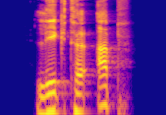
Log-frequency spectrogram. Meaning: inflection of ablegen: 1. first/third-person singular preterite 2. first/third-person singular subjunctive II
- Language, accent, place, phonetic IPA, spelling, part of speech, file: German, Germany, Berlin, [ˌleːktə ˈap], legte ab, verb, De-legte ab.ogg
